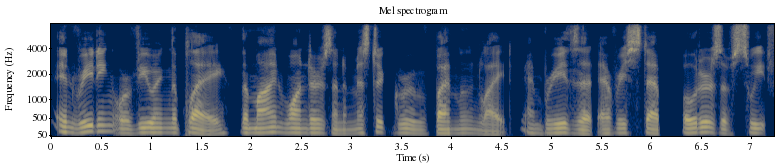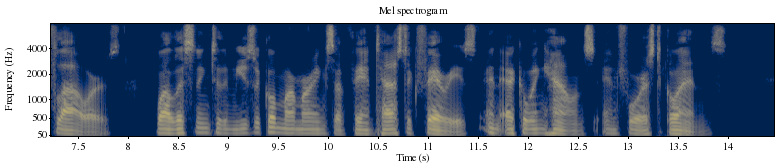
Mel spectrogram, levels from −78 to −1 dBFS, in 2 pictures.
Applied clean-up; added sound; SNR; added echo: none; none; none; none.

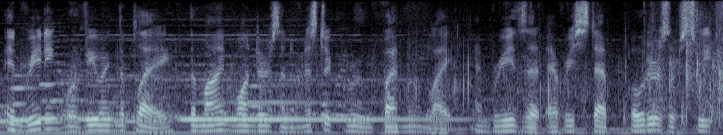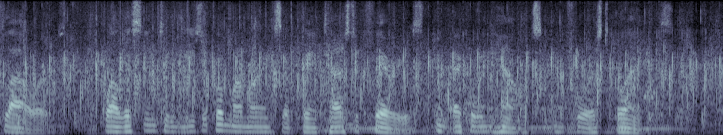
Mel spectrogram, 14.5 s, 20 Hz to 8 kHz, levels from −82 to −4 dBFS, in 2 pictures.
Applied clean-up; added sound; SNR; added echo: none; Applause; 2 dB; none.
